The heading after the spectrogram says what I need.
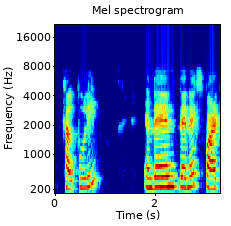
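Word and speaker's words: Calpulli: Please, how do you pronounce the name of your group? It's very simple. You say Kalpuli, Kalpuli, and then the next part, you can break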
